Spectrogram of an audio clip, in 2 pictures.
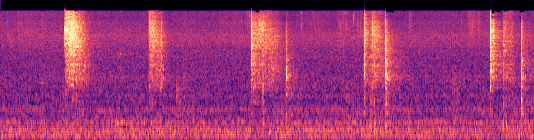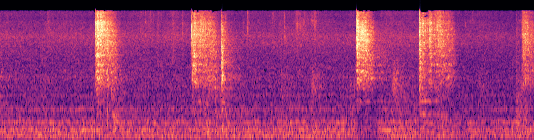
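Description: Long-handled metal spatula clanking and scraping against a large wok as a big batch of noodles is stir-fried, a sharp clank every second or so, over a steady low rumble.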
